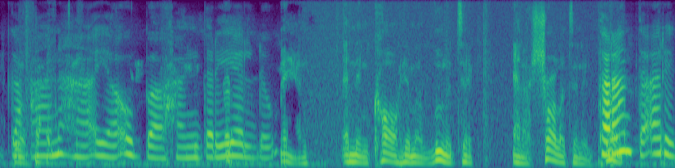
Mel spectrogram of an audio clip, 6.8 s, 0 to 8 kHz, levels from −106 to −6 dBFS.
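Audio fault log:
0.00 to 0.17 s, 0.35 to 3.02 s and 6.25 s to the end: speech suppressed in double talk. The speech ducks deeply, by roughly 40 dB at worst, likely because an echo canceller could not separate the near-end speech from the overlapping far-end echo and attenuated the near-end speech along with it.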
